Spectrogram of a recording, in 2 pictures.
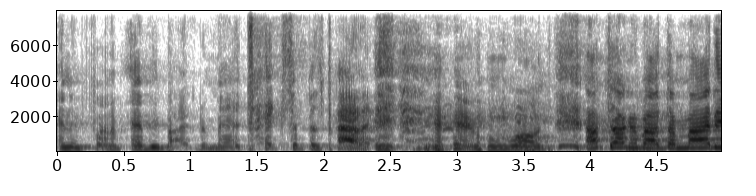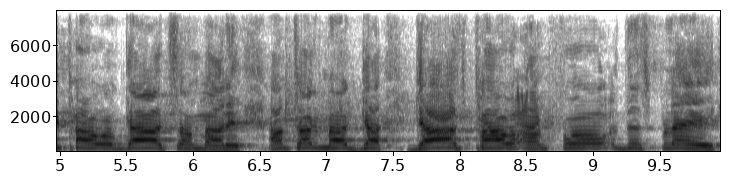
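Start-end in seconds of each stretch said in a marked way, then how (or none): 4.0-9.9 loud, high preaching climax; preaching at full force. Real, not acted. Preacher rousing his congregation, loud and high. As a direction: lift the room with it.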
